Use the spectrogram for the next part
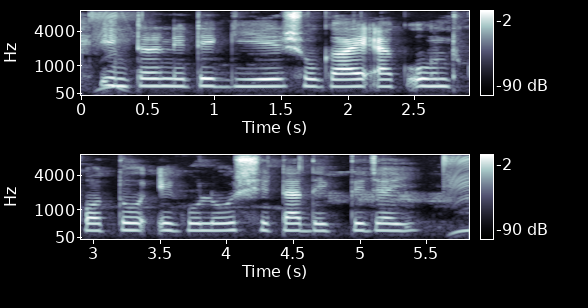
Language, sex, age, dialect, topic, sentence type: Bengali, female, 18-24, Rajbangshi, banking, statement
